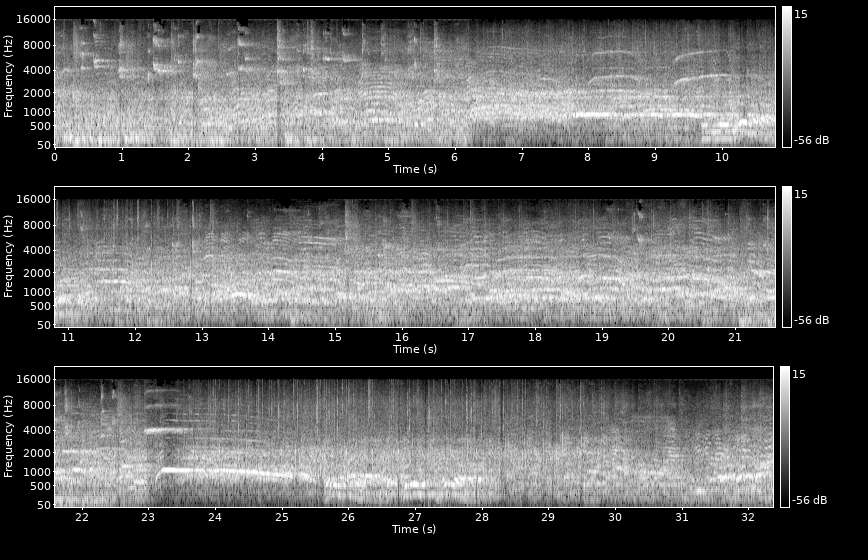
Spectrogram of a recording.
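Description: Live high school basketball in a gym: the ball dribbling on the hardwood court, sneakers squeaking, and players and spectators shouting and chattering, all echoing in the large hall.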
